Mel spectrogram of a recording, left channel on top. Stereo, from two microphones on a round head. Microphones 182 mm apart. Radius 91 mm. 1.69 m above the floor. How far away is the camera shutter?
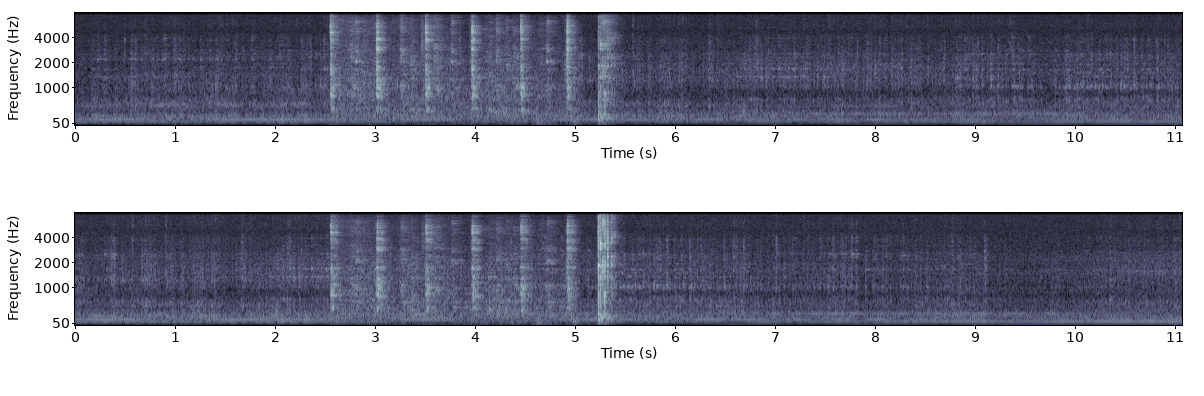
About 0.8 m.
